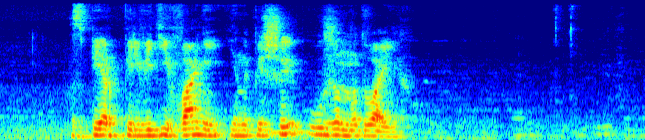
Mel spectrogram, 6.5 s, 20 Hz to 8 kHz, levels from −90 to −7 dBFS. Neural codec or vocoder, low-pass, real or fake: none; 7.2 kHz; real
